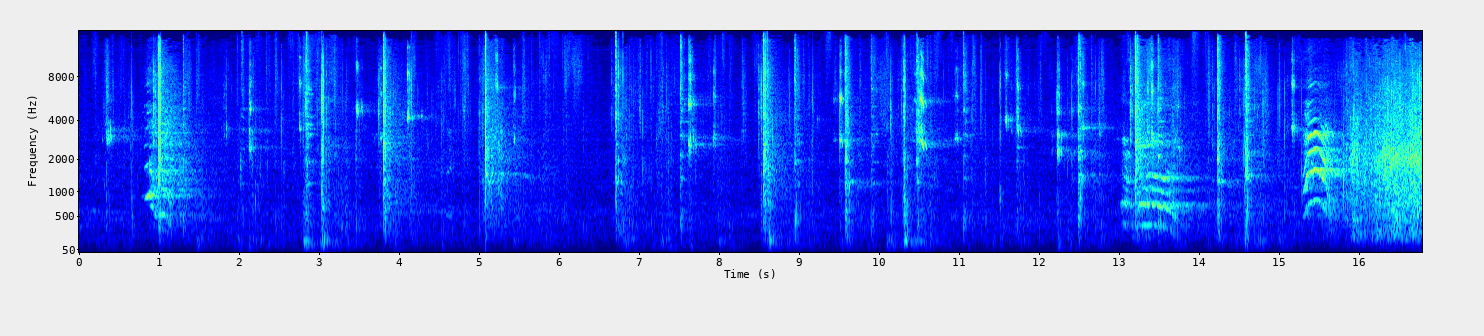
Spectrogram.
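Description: Badminton rackets striking a shuttlecock in a long rally: a run of sharp hits about a second apart, ringing in a large hall. A few short pitched squeaks or calls come near the end.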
